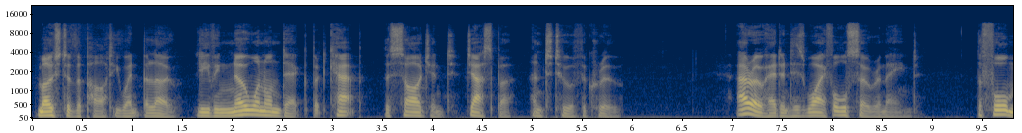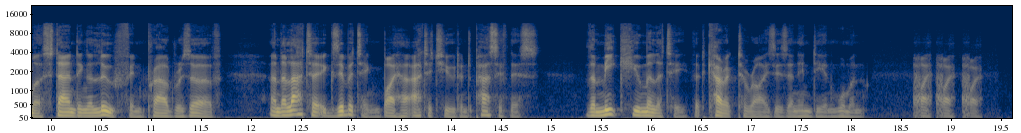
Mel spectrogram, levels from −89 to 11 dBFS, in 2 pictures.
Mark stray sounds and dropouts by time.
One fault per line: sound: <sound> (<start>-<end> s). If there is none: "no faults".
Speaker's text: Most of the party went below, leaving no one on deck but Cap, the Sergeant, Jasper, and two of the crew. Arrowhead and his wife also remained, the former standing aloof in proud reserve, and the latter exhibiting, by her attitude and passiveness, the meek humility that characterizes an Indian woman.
sound: laugh (18.6-19.3 s)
